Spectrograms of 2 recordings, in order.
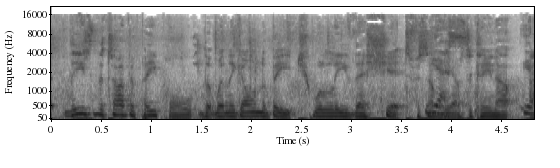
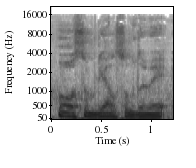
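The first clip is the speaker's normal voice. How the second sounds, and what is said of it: Put-on northern English accent. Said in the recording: “I don't know why I've done that in a northern accent.”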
